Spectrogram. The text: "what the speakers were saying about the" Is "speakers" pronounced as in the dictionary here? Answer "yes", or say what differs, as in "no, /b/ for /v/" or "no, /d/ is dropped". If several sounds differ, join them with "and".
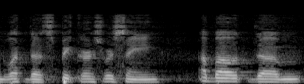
no, /s/ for /z/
